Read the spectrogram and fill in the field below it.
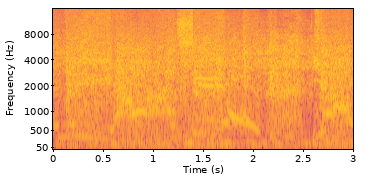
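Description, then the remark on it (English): A high-pitched scream in a song wails over a dense, loud wall of harsh distorted guitar, its sliding cries rising and falling across about three seconds while a steady beat continues underneath. “Yeah, those high notes. That scream right there.”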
